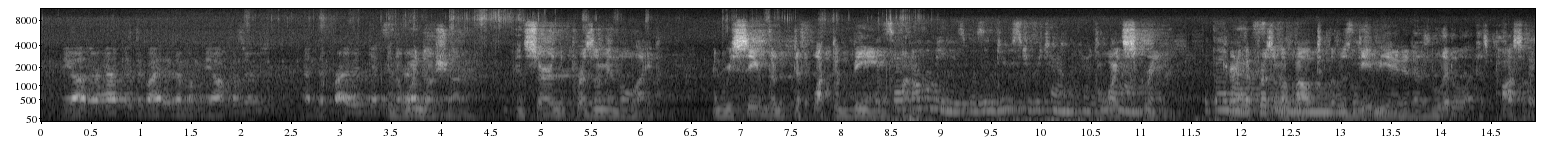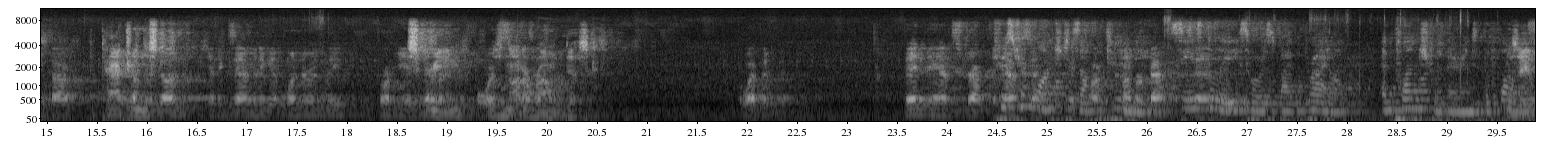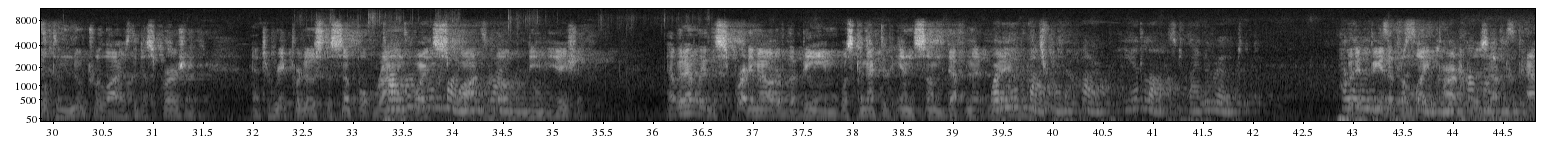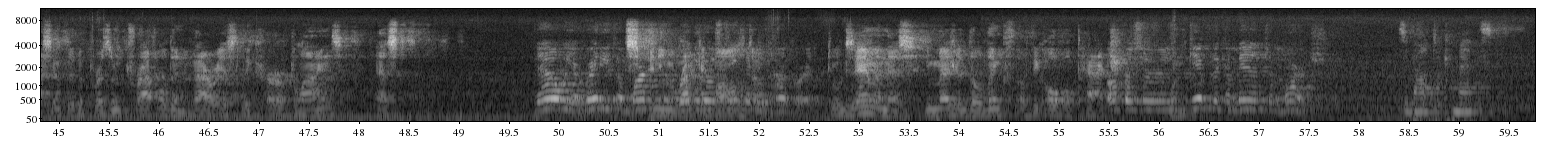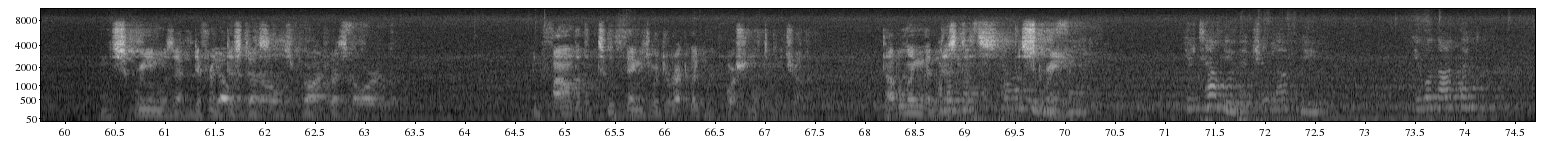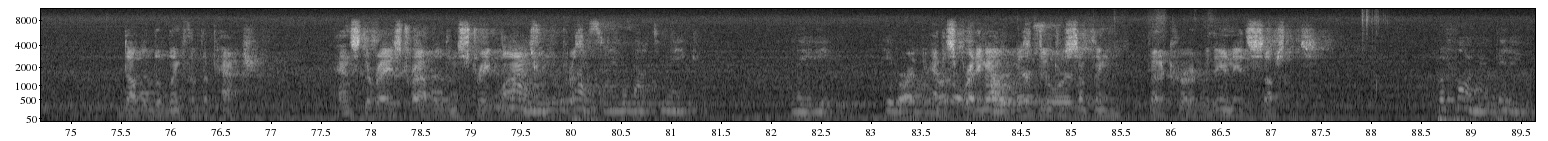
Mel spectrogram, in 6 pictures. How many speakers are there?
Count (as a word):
three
